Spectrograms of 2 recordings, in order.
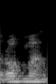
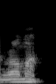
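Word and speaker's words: رحمة: birohmah salah-salah betul Thailand salah cetak bacanya Rohmah bukan Rahma Rohmah Muhammad Insya Allah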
